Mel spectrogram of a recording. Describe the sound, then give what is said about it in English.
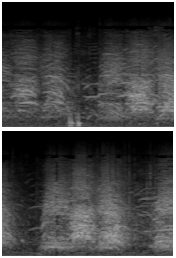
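An extremely large rally crowd roars and cheers in sustained swells, with a brief dip around the middle, loud and continuous with overlapping shouts and a steady low hum underneath. “All right, you can kind of get a vibe of the crowd there, which was extremely large.”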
